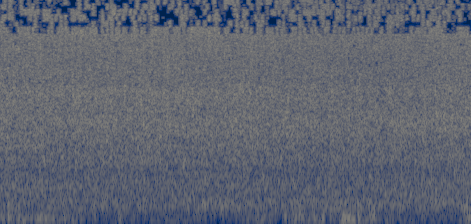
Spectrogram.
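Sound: water trickling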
